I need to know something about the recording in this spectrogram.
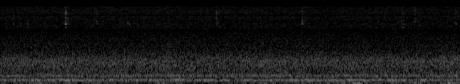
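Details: A honey bee swarm, first heard as a buzzing in the air, settling at a swarm trap behind a garage; steady mid-low droning hum with a constant tone band and faint clicks.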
